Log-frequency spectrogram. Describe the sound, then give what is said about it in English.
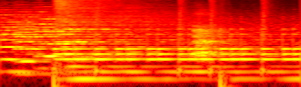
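Dogs trying to break out bark a few times in short, loud bursts, spaced irregularly over a sustained, droning tonal background, with nobody talking. “The dogs are trying to break out.”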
